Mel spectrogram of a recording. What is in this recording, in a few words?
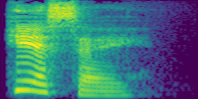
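"hearsay", British English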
